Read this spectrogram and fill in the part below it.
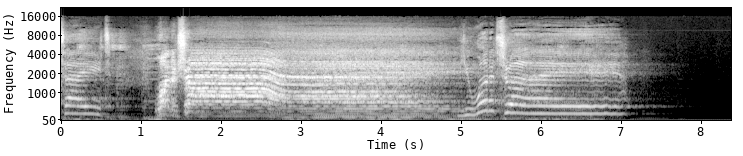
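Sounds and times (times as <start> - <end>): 
a cappella singing: 1.2 - 7.5.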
